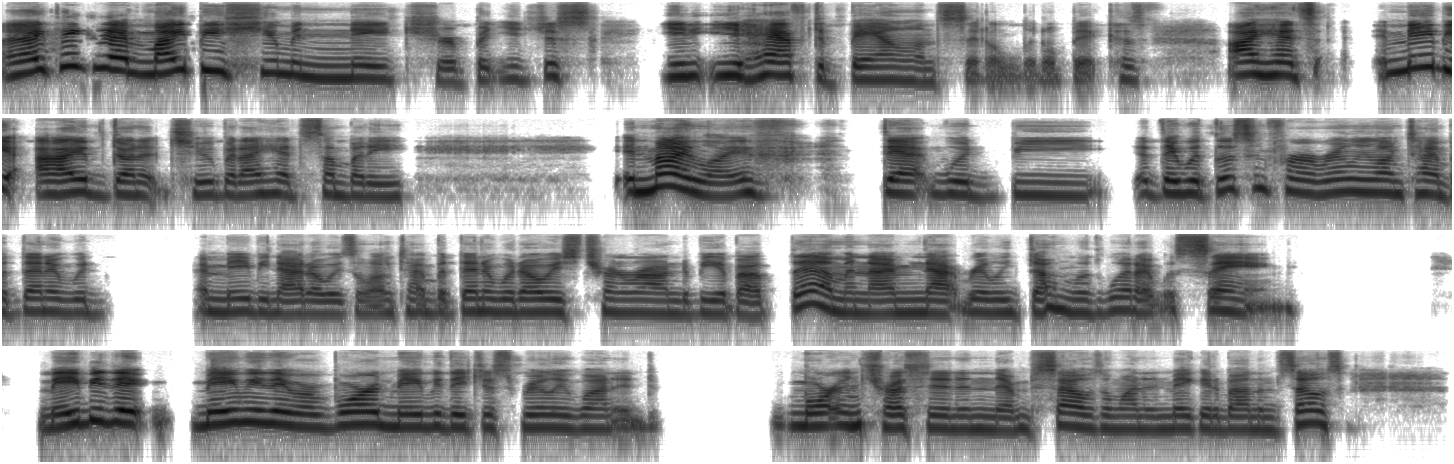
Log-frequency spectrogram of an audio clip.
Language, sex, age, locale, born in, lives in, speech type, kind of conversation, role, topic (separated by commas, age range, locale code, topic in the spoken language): English, female, 55-59, en-US, United States, United States, conversation, podcast, host, What are some effective ways to keep conversations engaging and natural?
